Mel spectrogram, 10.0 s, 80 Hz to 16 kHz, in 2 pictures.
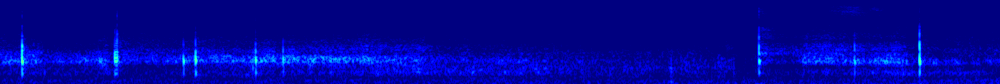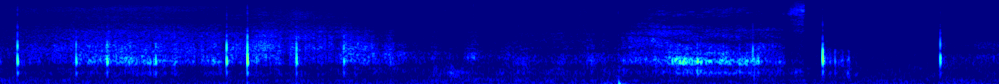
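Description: Long, pointed acrylic nails tap and scratch the glossy printed cover of a large, solid hardcover "True Crime" book lying flat. Sharp, dry clicks that die away instantly are scattered through the clip over a soft, bright scratching rasp centred near 1 kHz, which swells and fades in passes.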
